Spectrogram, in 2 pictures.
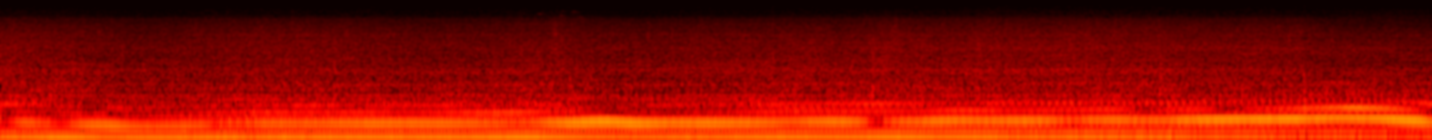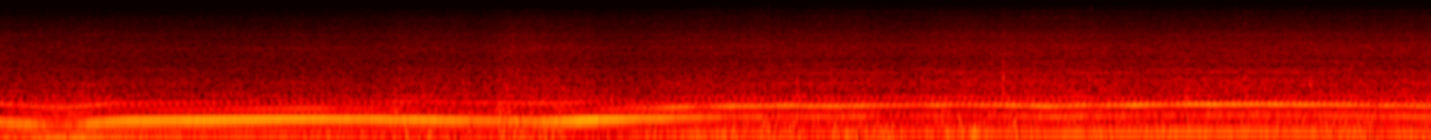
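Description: Jeep Wrangler engine running at low speed on a dirt trail, a steady drone whose pitch dips about halfway through and climbs back a few seconds later.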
